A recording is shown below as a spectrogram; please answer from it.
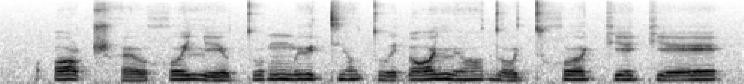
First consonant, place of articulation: glottal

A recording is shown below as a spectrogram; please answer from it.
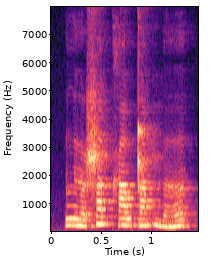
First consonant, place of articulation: alveolar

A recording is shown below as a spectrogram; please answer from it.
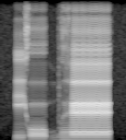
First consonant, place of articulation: palatal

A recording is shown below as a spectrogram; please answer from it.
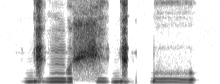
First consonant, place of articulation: velar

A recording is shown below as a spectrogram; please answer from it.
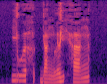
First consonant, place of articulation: palatal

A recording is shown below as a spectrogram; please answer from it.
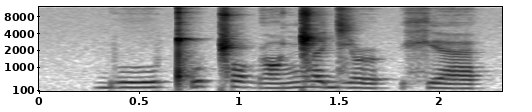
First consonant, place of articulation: labial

